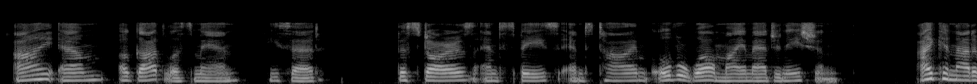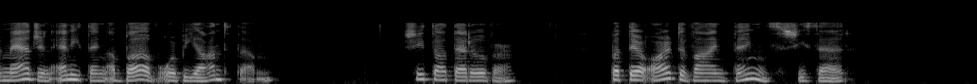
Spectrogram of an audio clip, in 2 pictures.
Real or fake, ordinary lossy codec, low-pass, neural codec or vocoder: real; MP3, 48 kbps; 7.2 kHz; none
